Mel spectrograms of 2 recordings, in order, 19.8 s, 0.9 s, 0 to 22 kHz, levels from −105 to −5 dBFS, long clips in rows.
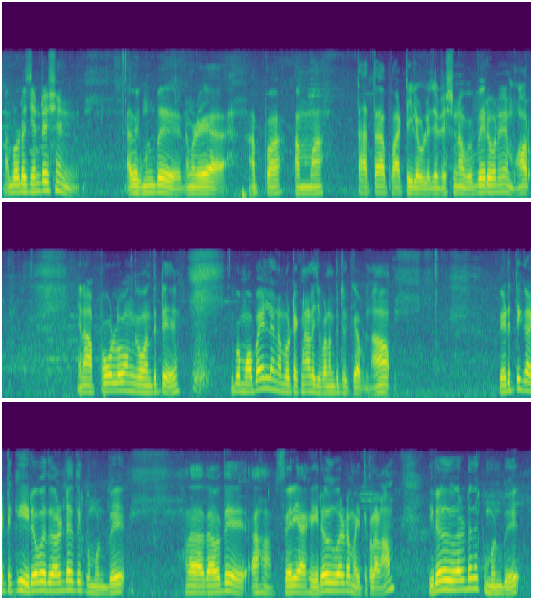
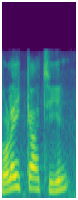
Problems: constant background noise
